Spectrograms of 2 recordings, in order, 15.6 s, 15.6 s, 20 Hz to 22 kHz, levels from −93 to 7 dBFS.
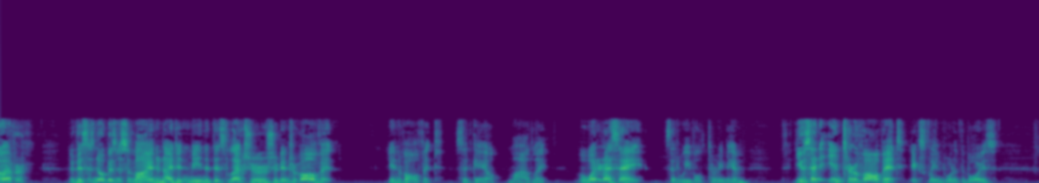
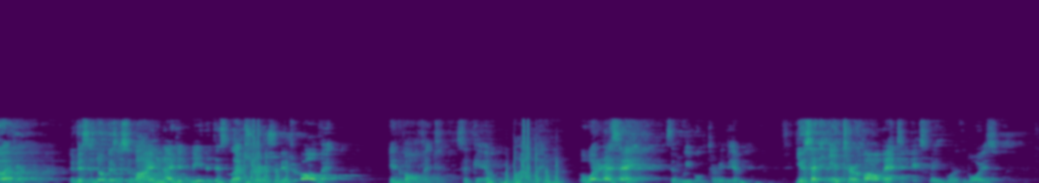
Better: first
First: none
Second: noise reduction (classical method WPE with log-MMSE)

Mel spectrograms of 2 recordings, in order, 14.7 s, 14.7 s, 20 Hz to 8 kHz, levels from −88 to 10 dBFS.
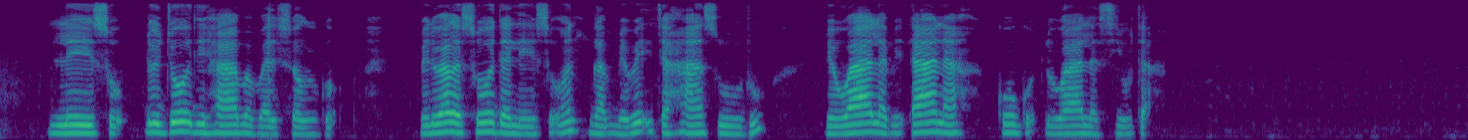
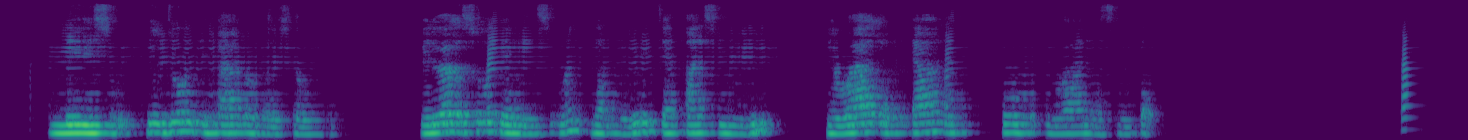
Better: first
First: none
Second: noise reduction (neural mask model DeepFilterNet 3)

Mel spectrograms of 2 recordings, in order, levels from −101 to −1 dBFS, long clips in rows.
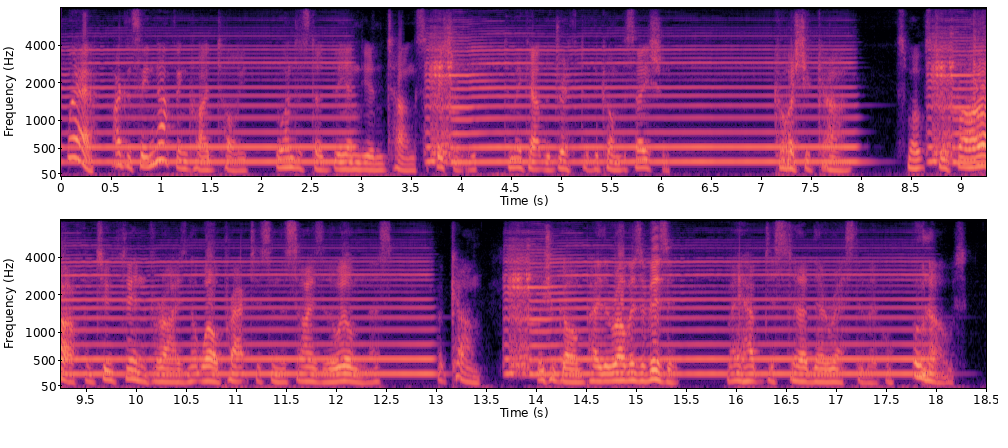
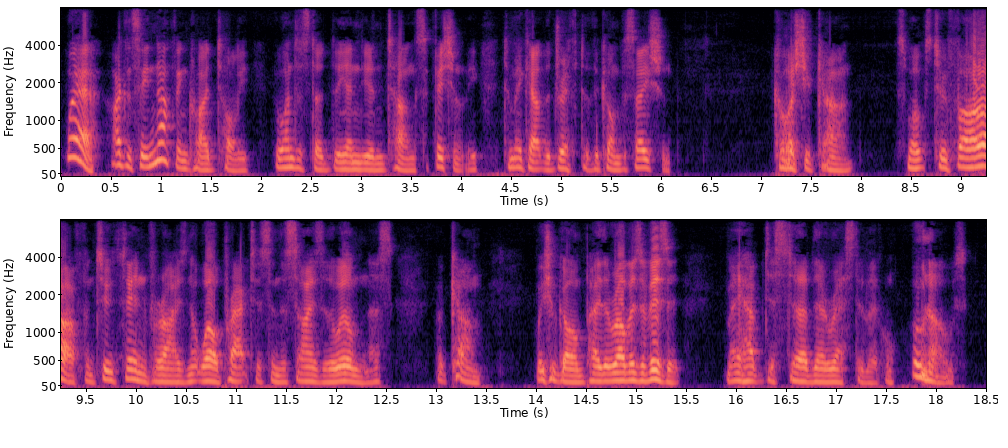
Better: second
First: background sound (Bowed string instrument); 2 dB below the speech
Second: none

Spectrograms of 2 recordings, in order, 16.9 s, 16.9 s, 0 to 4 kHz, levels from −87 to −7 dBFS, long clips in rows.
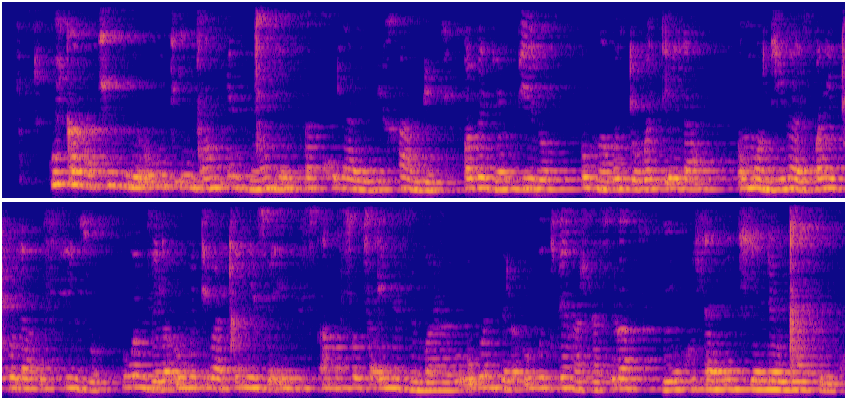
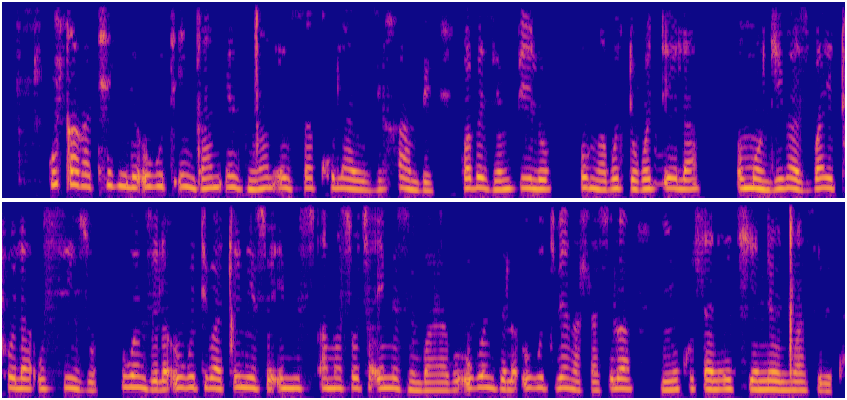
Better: second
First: room echo; dies away in 0.9 s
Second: none

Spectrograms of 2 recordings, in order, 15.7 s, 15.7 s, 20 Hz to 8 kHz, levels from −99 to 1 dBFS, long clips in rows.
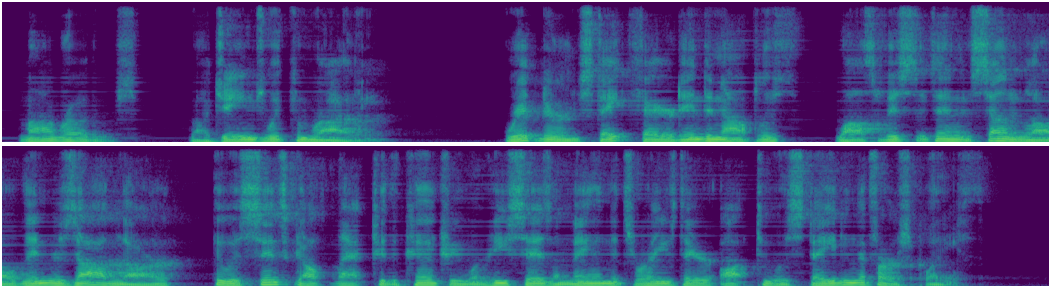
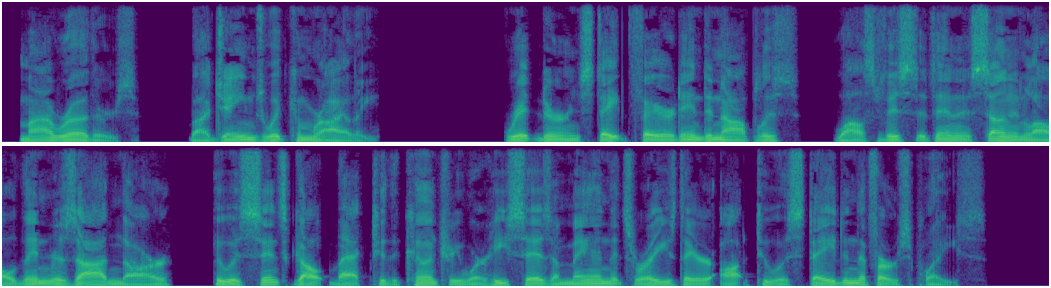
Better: second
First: noise reduction (neural mask model DeepFilterNet 3)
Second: none

